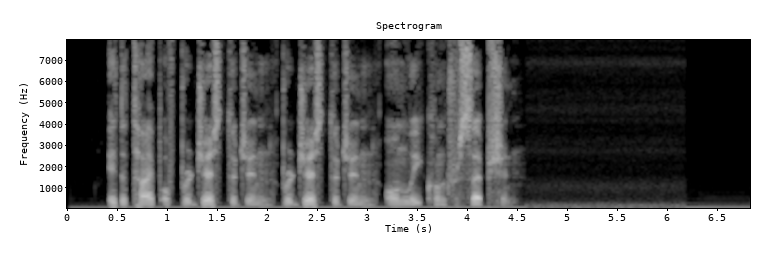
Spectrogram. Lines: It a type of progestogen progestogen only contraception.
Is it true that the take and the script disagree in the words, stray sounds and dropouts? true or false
false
